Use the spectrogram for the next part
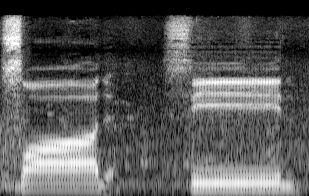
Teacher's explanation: জিহবার আগা সামনের নিচের দুই দাঁতের পেট ও আগার সাথে লাগিয়ে শীষ দিয়ে উচ্চারিত হয়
